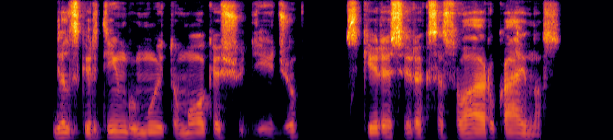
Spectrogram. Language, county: Lithuanian, Klaipėda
